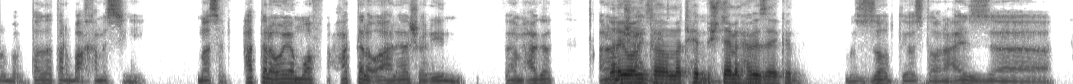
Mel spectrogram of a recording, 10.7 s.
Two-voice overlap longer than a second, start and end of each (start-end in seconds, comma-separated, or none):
6.1-7.7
